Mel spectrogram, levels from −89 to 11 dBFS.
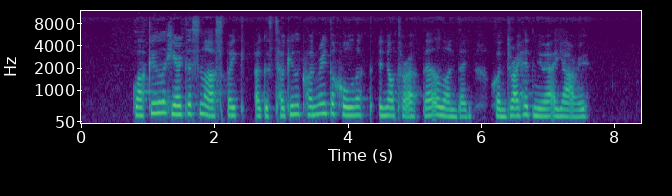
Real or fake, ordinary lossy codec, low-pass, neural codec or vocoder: real; Opus, 32 kbps; 9.9 kHz; none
